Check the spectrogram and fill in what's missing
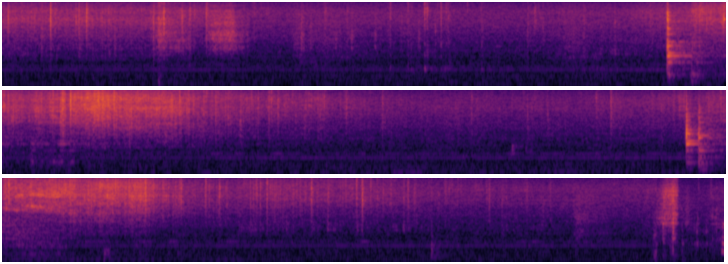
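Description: Cooked zucchini and yellow squash are scraped from a skillet into tomato sauce, giving soft sizzling and a few clinks and scrapes of a utensil in two short bursts over a quiet kitchen hum.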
